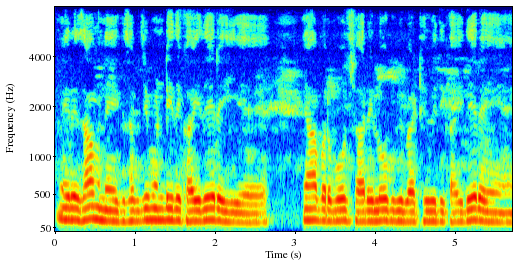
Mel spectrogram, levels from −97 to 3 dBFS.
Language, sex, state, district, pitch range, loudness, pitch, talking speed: Hindi, male, Haryana, Rohtak, 130-150 Hz, -13 LUFS, 140 Hz, 210 wpm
